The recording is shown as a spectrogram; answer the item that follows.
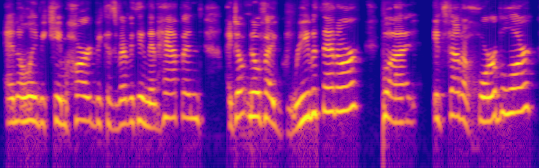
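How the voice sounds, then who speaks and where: A woman's voice: a little high, no echo. Woman co-host weighing her opinions. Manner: gives measured opinions, weighing her views. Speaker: podcast co-host. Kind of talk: casual podcast discussion.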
